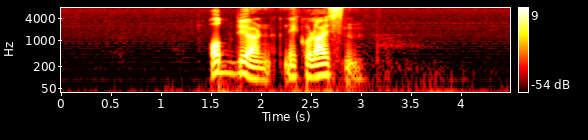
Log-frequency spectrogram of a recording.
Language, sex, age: Norwegian, male, 47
